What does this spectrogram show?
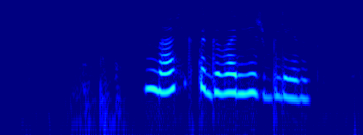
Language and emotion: Russian, angry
